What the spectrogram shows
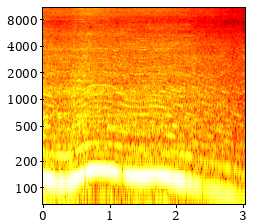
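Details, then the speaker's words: VW Polo Vivo that had a cylinder 2 misfire, after cleaning and reinstalling the spark plug and coil pack: engine rises and falls through a rev cleanly with steady, unbroken tone and no stumble or miss. "The engine is already idling considerably better on acceleration. You can see that there is no less fire."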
